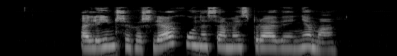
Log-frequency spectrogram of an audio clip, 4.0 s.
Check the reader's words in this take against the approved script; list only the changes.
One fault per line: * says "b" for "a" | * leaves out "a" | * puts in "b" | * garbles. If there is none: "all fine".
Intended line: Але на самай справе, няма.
* puts in "іншага шляху"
